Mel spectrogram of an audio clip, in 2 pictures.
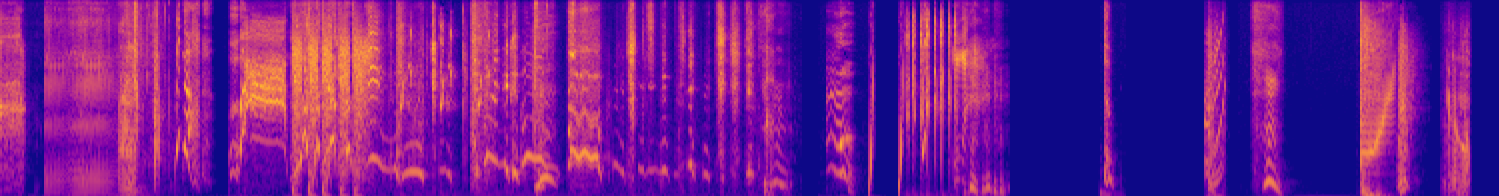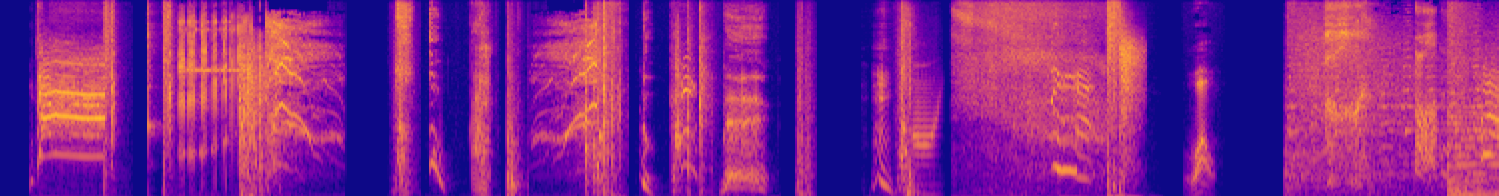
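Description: A high, squeaky cartoon voice chatters and squeals with animation.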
